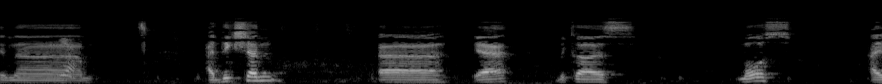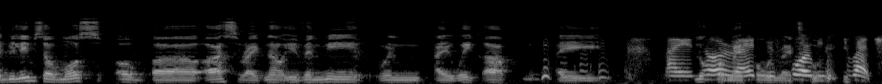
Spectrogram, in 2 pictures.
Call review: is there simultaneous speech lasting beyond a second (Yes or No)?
Yes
